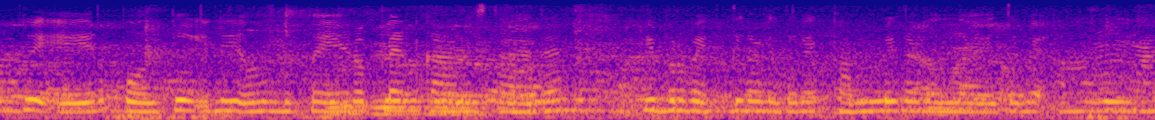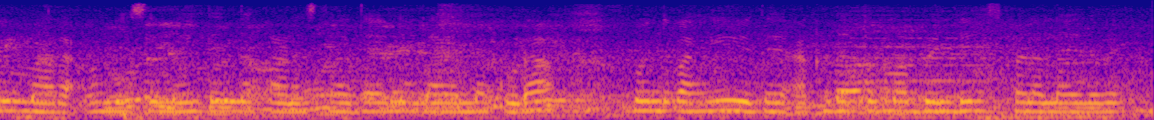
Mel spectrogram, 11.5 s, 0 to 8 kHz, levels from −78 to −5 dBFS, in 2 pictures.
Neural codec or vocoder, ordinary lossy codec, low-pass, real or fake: none; none; 7.2 kHz; real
